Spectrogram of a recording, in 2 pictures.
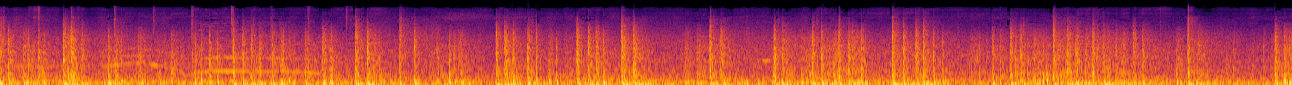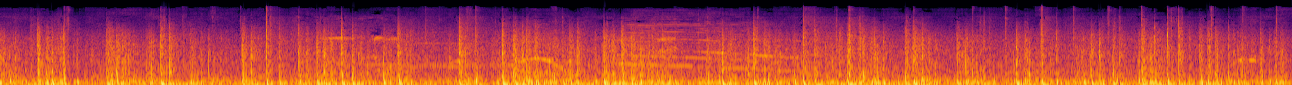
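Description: Harbour fireworks display: many shells bursting in quick succession, a dense, unbroken run of bangs and crackle.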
